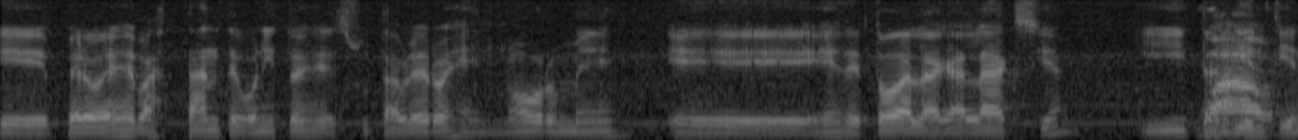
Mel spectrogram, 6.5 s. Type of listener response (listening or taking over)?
listening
